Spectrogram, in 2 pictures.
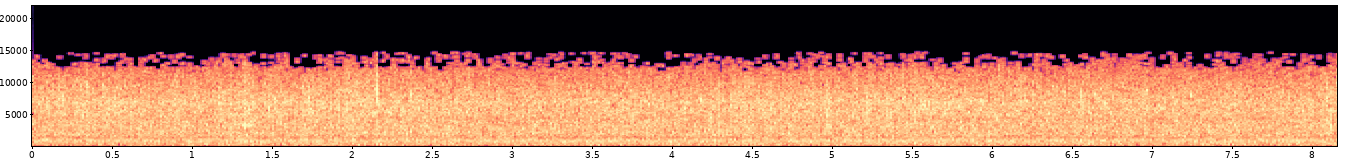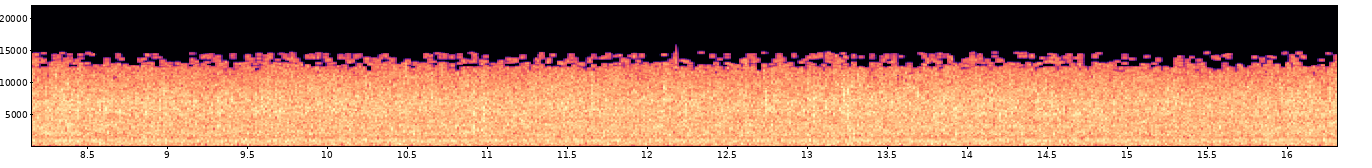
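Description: Fast mountain river rushing steadily, an even, unbroken noise of turbulent water.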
